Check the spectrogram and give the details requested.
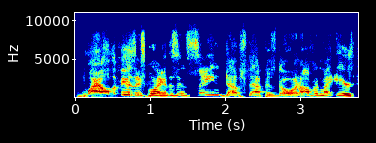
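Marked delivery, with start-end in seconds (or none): none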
